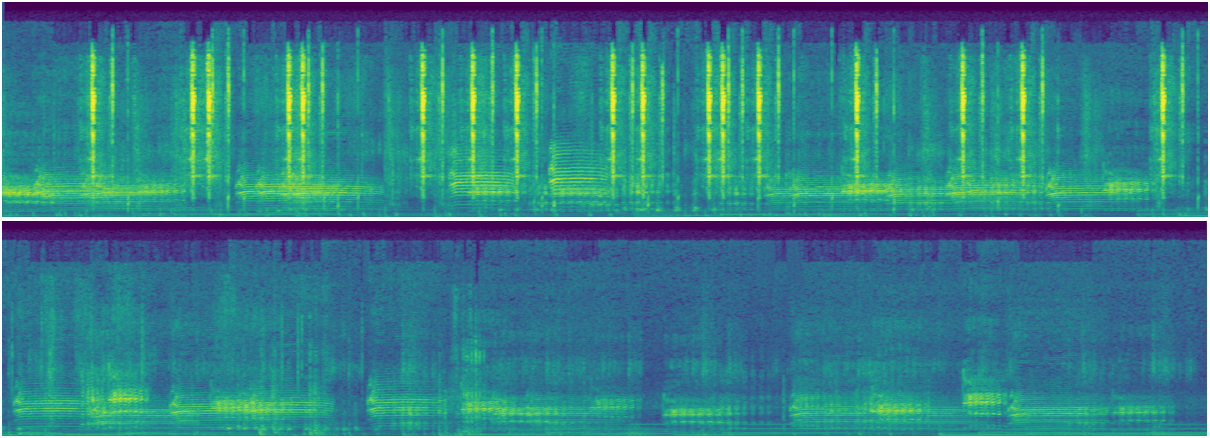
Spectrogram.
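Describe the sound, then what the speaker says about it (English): Several sheep bleat repeatedly in quick, overlapping calls in the video game Minecraft (Java), over a steady backdrop of other tones, with no talking. "Let's go shear some more sheep though."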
